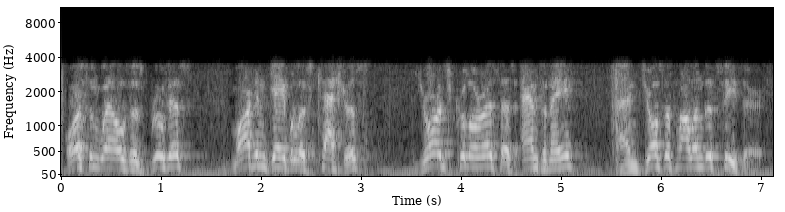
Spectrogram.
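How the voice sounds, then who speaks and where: A man announcing in the formal, declamatory style of 1930s radio. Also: sits high. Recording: muffled, noisy 1930s radio broadcast.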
